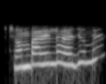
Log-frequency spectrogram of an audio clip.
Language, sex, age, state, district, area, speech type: Santali, female, 30-45, West Bengal, Birbhum, rural, conversation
